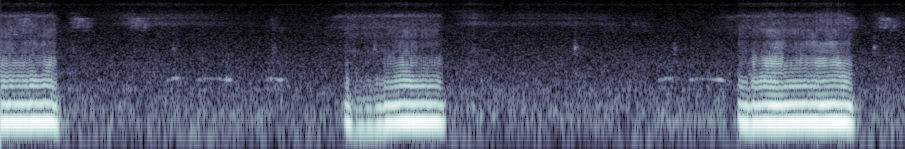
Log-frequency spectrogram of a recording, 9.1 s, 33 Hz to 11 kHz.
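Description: Loud, low, rattling snores about every four seconds, roughly 15 a minute, with quiet breathing in between: regular snoring.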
